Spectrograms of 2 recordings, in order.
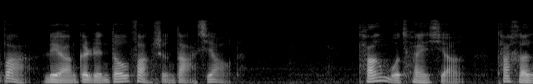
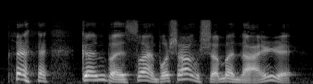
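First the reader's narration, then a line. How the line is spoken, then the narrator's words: Sentry, grinning. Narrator (Chinese): 那哨兵咧嘴一笑，说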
